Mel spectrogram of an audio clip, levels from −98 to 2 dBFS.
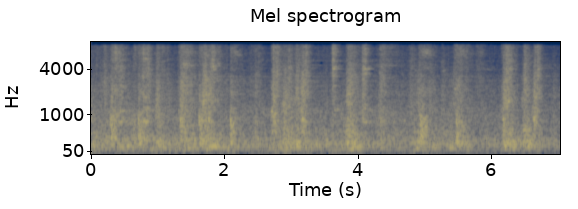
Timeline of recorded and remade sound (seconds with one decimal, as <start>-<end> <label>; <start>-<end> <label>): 0.0-0.9 remade; 0.9-5.4 recorded; 5.4-6.4 remade; 6.4-7.0 recorded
